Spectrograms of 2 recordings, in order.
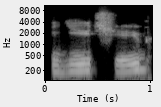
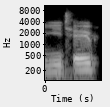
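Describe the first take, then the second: First: The middle sound is a 'ch' sound. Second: The middle sound is a clear 't' sound. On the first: Others say it this common way. "a T being substituted for C H. You know, when people say" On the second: The speaker says it this way himself. "I say YouTube"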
